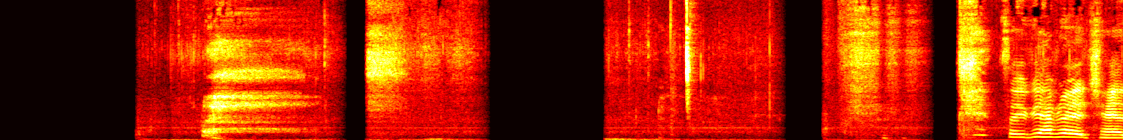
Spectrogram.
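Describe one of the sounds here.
A person speaks close to a microphone in a playful, animated voice.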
